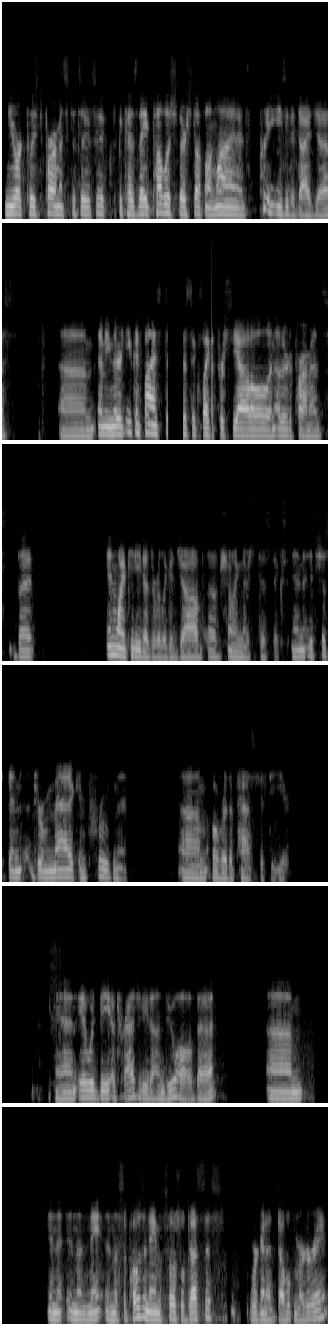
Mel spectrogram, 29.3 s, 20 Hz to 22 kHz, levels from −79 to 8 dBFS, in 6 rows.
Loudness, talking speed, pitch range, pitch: -24 LUFS, 175 wpm, 115-135 Hz, 125 Hz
